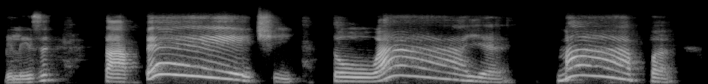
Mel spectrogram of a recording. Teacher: Qual que é a posição da sílaba tônica a penúltima da palavra então ela vai ser paroxítona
